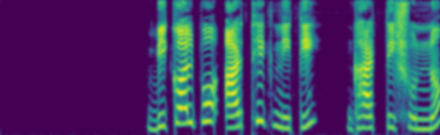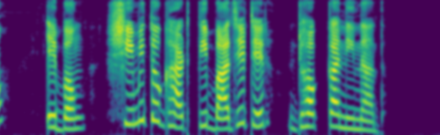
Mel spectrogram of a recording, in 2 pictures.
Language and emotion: Bengali, neutral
